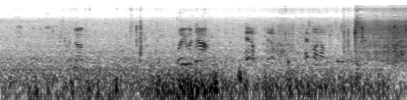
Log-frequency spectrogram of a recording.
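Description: Wind rumbling on the microphone over faint, distant voices of people in a swimming pool; a little after five seconds in, pool water starts splashing loudly as someone moves through it.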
